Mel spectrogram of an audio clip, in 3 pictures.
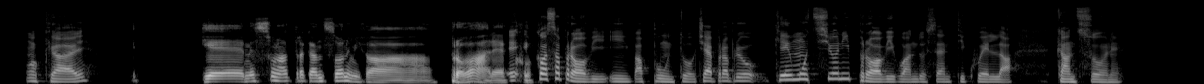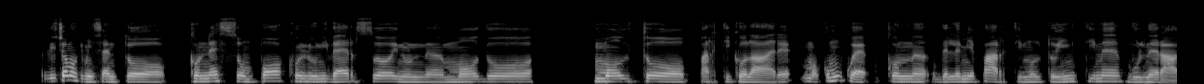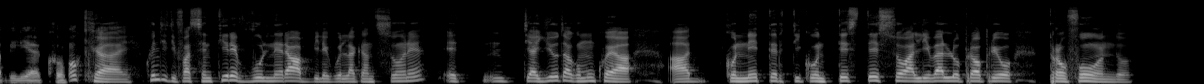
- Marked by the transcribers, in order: other background noise; laughing while speaking: "l'universo"
- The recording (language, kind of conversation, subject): Italian, podcast, Quale canzone ti fa sentire a casa?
